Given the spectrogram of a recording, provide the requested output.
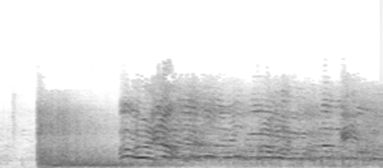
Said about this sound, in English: They're ready to fire the cannon. Clear the track!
